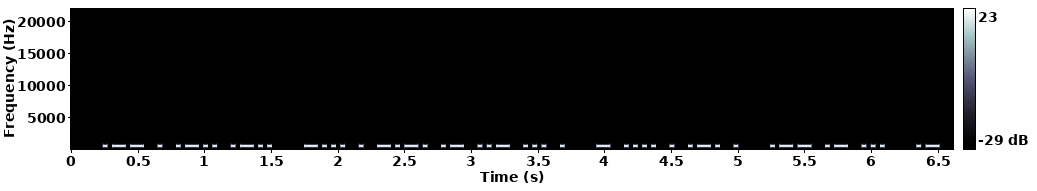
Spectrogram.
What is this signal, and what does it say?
Morse code, heard as a keyed tone, about 34 wpm, 600 Hz. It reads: WELL BECAUSE THERE WAS A
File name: the old man and the sea / the old man and the sea 1 35wpm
